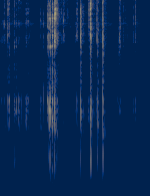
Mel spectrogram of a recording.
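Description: Ice being bitten and crunched between the teeth: a quick run of sharp crunches, the loudest a little under a second in, followed by several smaller cracks.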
